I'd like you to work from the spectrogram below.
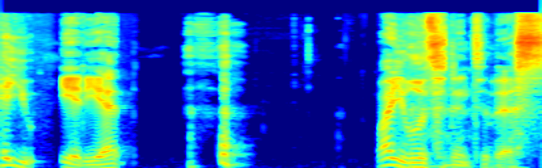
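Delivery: intimidating, menacing tone. Voicing a podcast bit aimed at listeners, making it very threatening. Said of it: "You just make it very threatening".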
